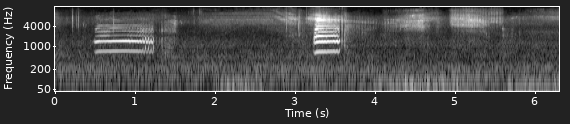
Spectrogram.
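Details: Petted domestic cat calling in a cute voice: two clean, steady meows about three seconds apart, the second shorter and louder, over a low constant hum.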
